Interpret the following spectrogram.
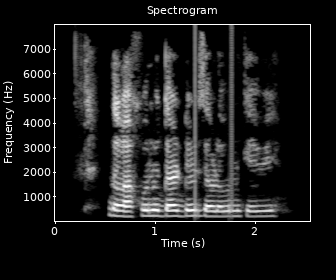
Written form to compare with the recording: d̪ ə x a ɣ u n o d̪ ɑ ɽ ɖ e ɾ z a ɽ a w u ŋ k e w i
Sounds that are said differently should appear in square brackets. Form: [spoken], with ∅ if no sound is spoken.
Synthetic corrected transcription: d̪ ə [ɣ] a [x] u n o d̪ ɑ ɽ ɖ e ɾ z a ɽ a w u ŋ k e w i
